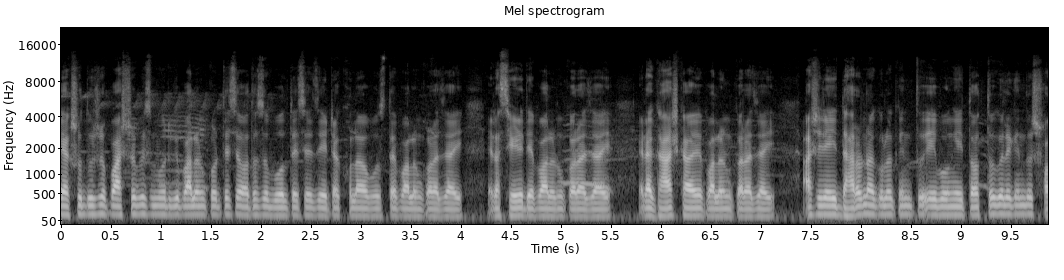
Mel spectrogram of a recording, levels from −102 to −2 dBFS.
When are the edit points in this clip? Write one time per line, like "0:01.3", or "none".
none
